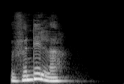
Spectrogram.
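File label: "vanilla", British English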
